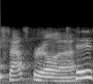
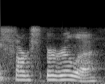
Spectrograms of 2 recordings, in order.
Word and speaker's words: sarsaparilla: an r in it the r is silent josh bros i say sarsaparilla i've never heard anybody say sarsaparilla whatever people are weird old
